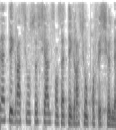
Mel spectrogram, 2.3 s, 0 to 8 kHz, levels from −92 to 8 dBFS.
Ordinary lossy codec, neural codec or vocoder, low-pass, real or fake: none; none; 7.2 kHz; real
